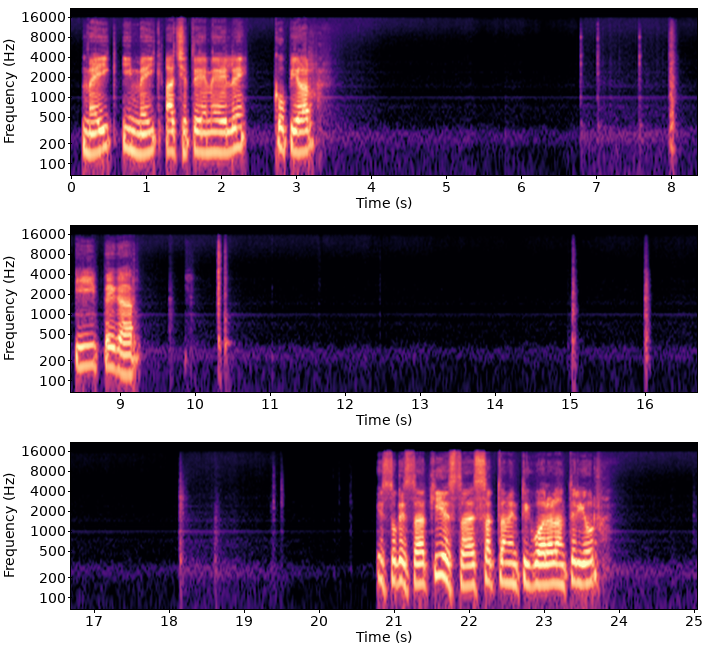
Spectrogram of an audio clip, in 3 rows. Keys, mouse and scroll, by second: 1.6 right click, 2.9 click, 6.7 right click, 7.5-8.7 right drag, 10.2 Return, 15.0-15.3 scroll down 3, 16.5 scroll down 1, 17.0 scroll down 1, 18.6 scroll up 1, 20.6 scroll up 1, 24.7 scroll down 1.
